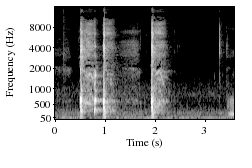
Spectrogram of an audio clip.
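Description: Several sharp, close coughs in a quiet indoor room: a quick pair of bursts, then a single harder cough, followed by faint throat clearing.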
